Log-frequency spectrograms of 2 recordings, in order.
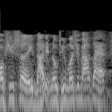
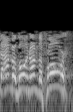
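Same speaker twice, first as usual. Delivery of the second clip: retold alarm; 6 semitones higher, 5 dB louder than usual. Frightened child retold at climax.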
